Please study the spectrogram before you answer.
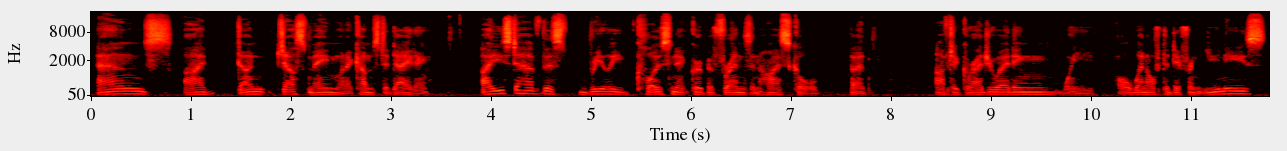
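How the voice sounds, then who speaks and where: A man's voice: low voice, lively intonation, moderate pace, a little mellow. A man acting a troubled, self-doubting, earnest young man in a visual novel, with faint ambience behind him. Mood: troubled, confiding. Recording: faint background noise and ambience.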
